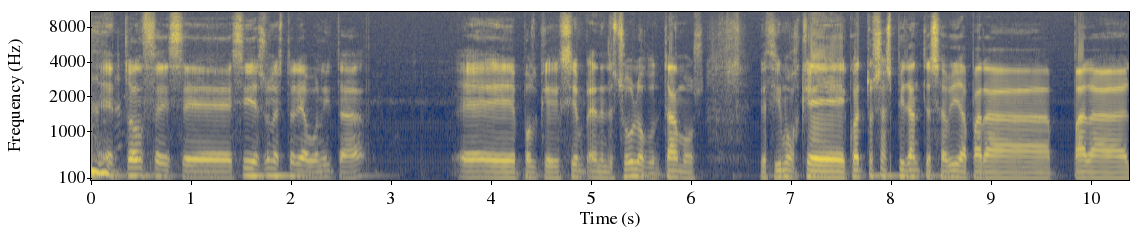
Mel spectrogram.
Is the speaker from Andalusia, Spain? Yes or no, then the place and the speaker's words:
no; Salamanca, Castile and León, Spain; A mi tierra. Yo soy de Salamanca. Vamos a mi tierra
